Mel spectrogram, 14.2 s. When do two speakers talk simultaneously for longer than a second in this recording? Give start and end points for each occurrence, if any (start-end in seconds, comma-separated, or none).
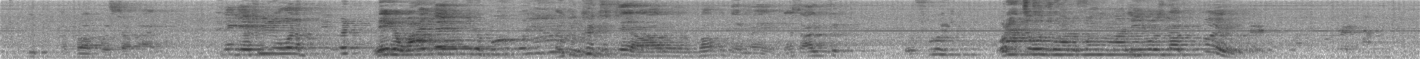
none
